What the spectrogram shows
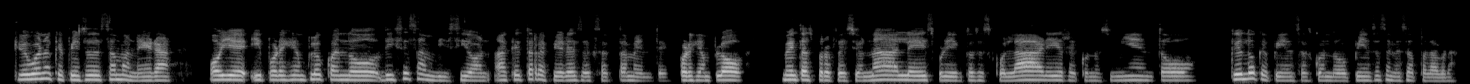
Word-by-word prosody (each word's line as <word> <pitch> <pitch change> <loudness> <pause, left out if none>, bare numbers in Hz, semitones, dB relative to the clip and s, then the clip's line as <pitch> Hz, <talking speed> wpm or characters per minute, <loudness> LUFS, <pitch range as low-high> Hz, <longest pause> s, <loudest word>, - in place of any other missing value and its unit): Qué 225 0 +3
bueno 255 +2 +5
que 220 -3 -1
piensas 215 0 +2
de 210 - +4
esta 225 +2 -1
manera, 185 -3 0 0.3
oye, 210 0 +5
y, 215 - 0
por 210 +1 +1
ejemplo, 210 +2 0
cuando 200 -2 +3
dices 220 +4 -2
ambición, 185 -4 -2
¿a 200 0 0
qué 215 0 -2
te 235 +3 -2
refieres 195 -3 -1
exactamente?, 175 -2 -6
por 195 -1 +4
ejemplo, 195 +1 +3 0.4
¿ventas 210 -2 +3
profesionales, 200 +2 +1
proyectos 185 0 -3
escolares, 200 +2 +1
reconocimiento? 185 +1 -4 0.3
¿Qué 235 - +5
es 240 - +6
lo 270 +1 +4
que 225 -4 -3
piensas 180 -1 -7
cuando 175 -2 -4
piensas 190 +2 -6
en 200 -3 -5
esa 185 0 -6
palabra? 165 -1 -7
195 Hz, 145 wpm, -24 LUFS, 180-210 Hz, 0.4 s, es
